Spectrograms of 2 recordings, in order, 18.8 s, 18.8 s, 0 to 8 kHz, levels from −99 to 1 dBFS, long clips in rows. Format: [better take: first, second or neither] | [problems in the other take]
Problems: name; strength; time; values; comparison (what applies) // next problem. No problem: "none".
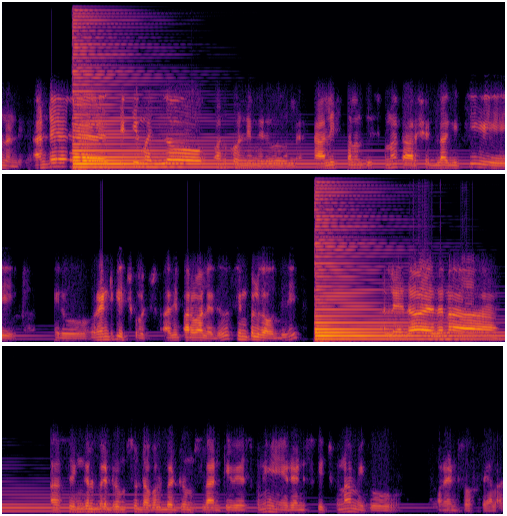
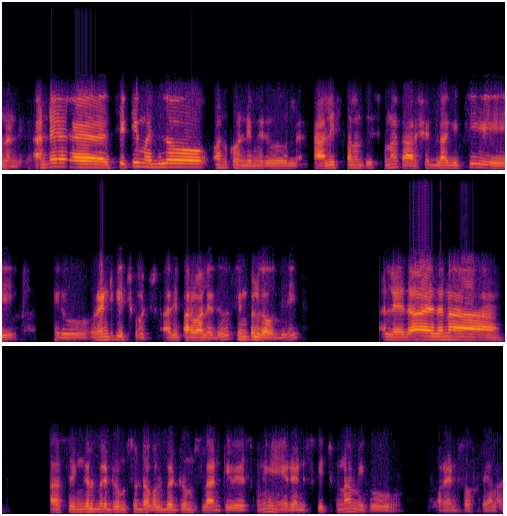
second | background sound (Keyboard (musical)); as loud as the speech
